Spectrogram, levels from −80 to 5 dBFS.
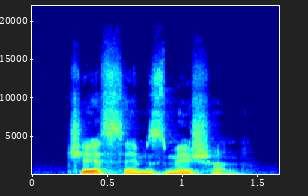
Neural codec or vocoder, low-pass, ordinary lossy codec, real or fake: none; 19.8 kHz; none; real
